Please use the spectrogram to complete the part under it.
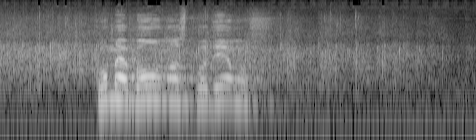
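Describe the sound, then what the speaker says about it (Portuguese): A church congregation applauds through a steady wash of clapping while a preacher speaks and sings over it, the applause carrying on and fading after the voice drops away. "Aplauda ao Senhor, igreja"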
